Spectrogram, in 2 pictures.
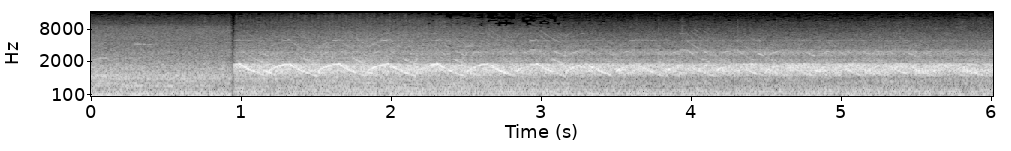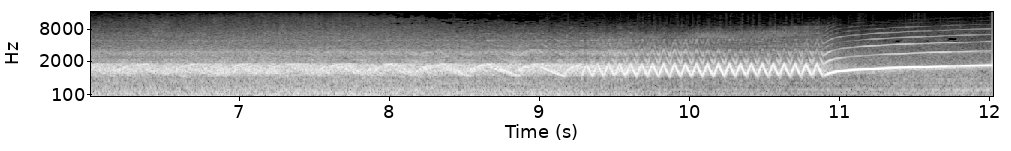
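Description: A fire engine siren yelps rapidly.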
